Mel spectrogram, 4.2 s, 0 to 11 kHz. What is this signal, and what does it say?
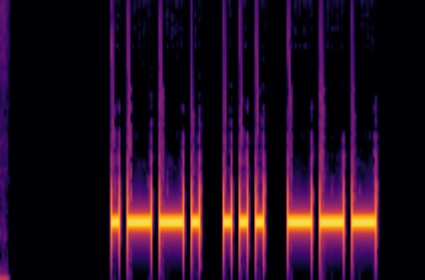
Morse code, heard as a keyed tone, about 15 wpm, 700 Hz. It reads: PSO
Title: USA Call Sign Postfixes - 3 Letters 15wpm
